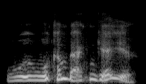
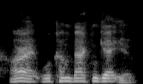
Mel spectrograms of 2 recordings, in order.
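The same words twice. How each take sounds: First: Higher-pitched, hesitant reassurance; stammered, higher promise to return; placating repeat. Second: Said in the usual way. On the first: Retold or imitated. Repeats promise after shocked What.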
